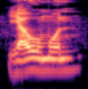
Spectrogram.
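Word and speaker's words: يَوْمٌ: Kemudian ada huruf ya berharokat fathah, waw berharokat sukun, huruf mim berharokat domatain ketika disambung, dan dibacanya adalah, perhatikan teman-teman, yaumun, yaumun, yaumun, yaumun.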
